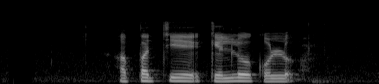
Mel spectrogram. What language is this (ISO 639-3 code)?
sin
